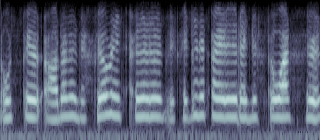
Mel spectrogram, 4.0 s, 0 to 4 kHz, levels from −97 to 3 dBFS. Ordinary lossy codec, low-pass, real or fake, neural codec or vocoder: Opus, 24 kbps; 3.6 kHz; fake; autoencoder, 22.05 kHz, a latent of 192 numbers a frame, VITS, trained on many speakers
